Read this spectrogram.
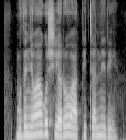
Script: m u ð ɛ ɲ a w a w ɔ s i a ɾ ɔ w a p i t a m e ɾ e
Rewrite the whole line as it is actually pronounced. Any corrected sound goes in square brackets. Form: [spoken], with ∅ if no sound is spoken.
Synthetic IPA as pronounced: m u ð ɛ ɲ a w a [ɣ] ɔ [ʃ] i a ɾ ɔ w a p i t a [n] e ɾ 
